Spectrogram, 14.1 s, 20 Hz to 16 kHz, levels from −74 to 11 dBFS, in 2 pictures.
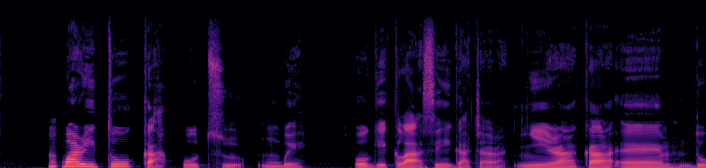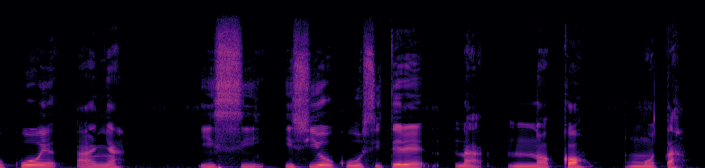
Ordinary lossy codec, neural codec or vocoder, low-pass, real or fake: none; none; 14.4 kHz; real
